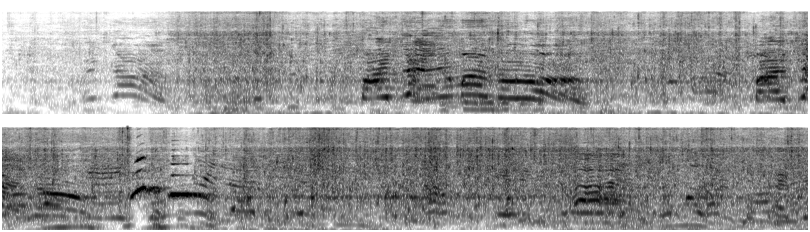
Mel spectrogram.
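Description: Muddy floodwater splashing as people wade and push a bamboo raft through it, with children's voices calling and chattering over the water.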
